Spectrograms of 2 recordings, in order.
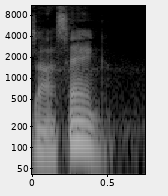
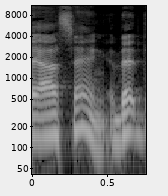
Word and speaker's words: Assange: and I think the name is Arsang. That's why I say Arsang. I'm sure I read an article somewhere that said that. Everyone else in the world says Arsang.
